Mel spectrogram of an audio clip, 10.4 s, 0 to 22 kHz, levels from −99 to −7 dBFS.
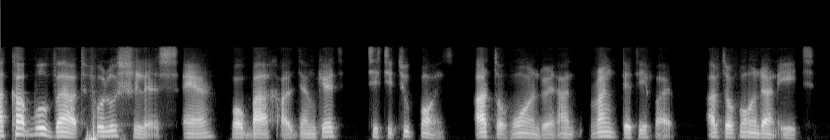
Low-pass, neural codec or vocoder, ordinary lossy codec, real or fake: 5.4 kHz; codec, 16 kHz, about 1 kbps, DyCAST, with the encoder's durations; none; fake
